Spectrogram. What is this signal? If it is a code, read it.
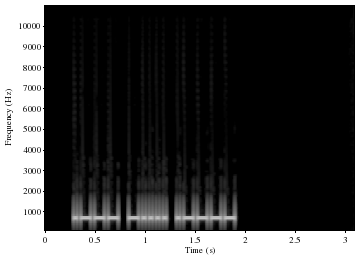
Morse code, heard as a keyed tone, about 36 wpm, 700 Hz. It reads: J61
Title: Three Challenging Letter-Number Combinations 35wpm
